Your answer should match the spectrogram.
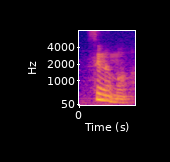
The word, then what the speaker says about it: cinema: Cinema. C-N-M. Cinema. The stress on the first syllable.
